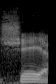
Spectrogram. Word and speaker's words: Shai: Although I think it's pronounced Shay. I guess I've been. I think I've been saying it wrong the entire time.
